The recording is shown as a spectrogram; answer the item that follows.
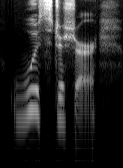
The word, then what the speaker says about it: Worcestershire: It's pronounced Worcestershire.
